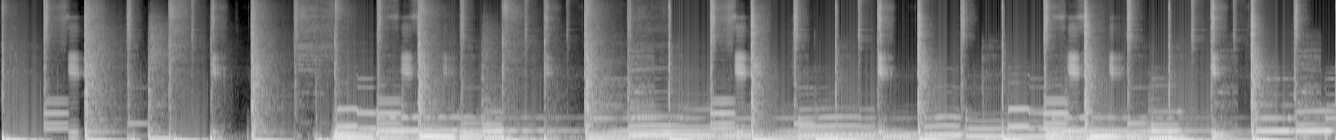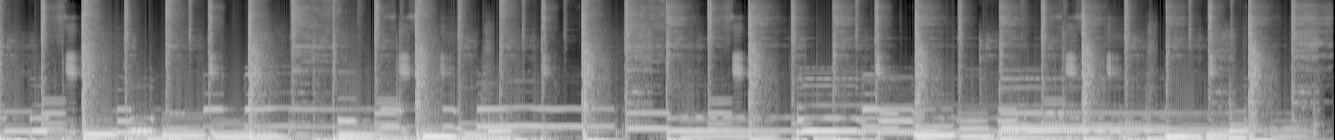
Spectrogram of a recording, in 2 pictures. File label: slo funk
